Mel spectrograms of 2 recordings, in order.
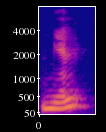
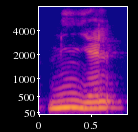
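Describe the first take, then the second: First: The word is said as one syllable. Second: The word is split into two syllables. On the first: "on prononce le son ensemble" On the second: "on le prononce en deux"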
